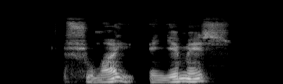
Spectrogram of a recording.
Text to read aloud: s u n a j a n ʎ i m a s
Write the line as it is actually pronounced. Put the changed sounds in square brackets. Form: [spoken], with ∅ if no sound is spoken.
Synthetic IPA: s u [m] a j [e] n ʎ [e] m [e] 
